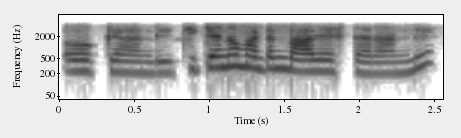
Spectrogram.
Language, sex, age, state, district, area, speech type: Telugu, female, 18-30, Andhra Pradesh, Alluri Sitarama Raju, rural, conversation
